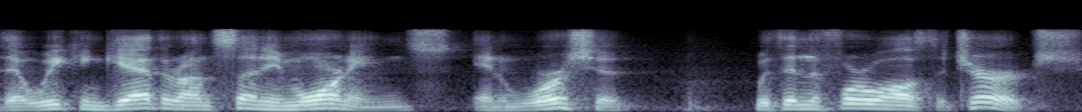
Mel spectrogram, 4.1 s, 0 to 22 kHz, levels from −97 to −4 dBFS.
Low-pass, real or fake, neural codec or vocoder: 7.2 kHz; fake; codec, 16 kHz, 0.7 kbps, FocalCodec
